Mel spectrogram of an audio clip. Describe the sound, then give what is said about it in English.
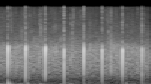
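A church audience claps in unison, eight crisp, evenly spaced claps at a steady beat over a quiet background. “So if you would put your hands together, welcome those who might be listening right now.”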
